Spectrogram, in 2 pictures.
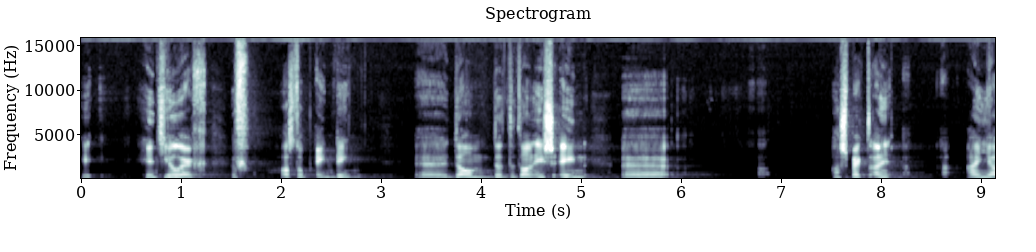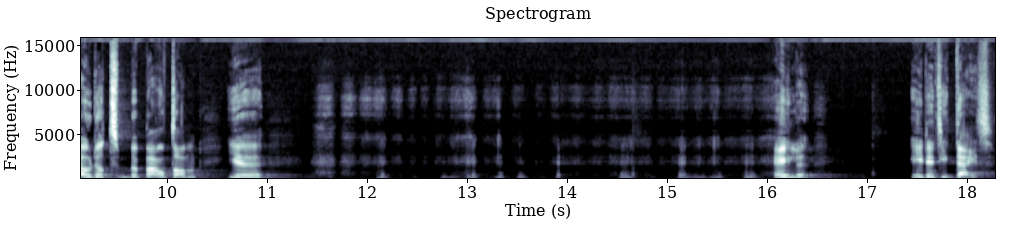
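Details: Dutch-speaking person who stutters, interviewed in a documentary about people who stutter; long pauses between phrases may be stuttering blocks, though this stretch is not labeled; stuttering.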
